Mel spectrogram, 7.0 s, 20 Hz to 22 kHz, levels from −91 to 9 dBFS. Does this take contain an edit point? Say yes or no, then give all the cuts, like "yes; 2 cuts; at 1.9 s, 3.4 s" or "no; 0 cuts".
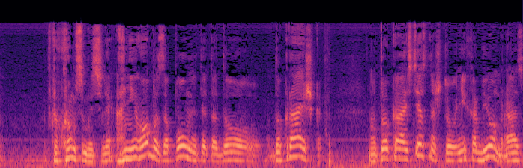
no; 0 cuts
